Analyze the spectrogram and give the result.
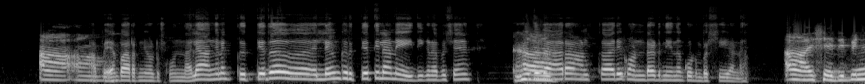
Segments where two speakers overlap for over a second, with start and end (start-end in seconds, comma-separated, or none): none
